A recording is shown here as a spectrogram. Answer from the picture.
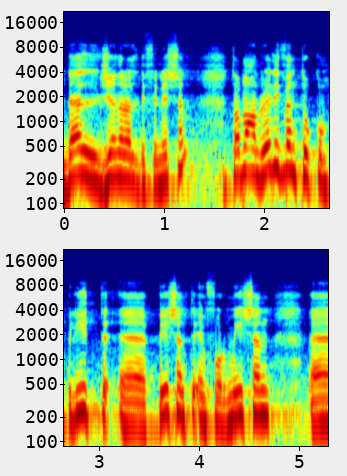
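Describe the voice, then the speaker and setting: Amid noticeable background noise, a man with an Arabic accent and high pitch speaks at a fairly quick pace, with ordinary pitch variation and very even loudness. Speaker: pulmonology professor. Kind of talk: conference lecture. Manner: halting.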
